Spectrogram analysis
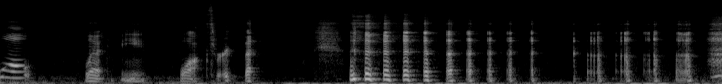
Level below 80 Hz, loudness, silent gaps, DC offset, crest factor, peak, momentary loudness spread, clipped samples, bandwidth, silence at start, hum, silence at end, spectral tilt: -56 dBFS; -33 LUFS; none; under 0.1%; 24 dB; -10 dBFS; 18 LU; under 0.1%; 16 kHz; 0 s; none; 0 s; -4 dB/octave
